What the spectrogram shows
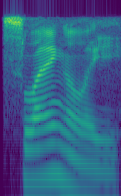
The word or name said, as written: slangily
